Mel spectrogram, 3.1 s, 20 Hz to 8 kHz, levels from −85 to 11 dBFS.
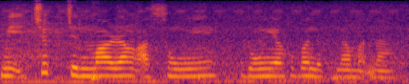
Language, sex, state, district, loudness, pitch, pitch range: Garo, female, Meghalaya, West Garo Hills, -16 LUFS, 220 Hz, 215-230 Hz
